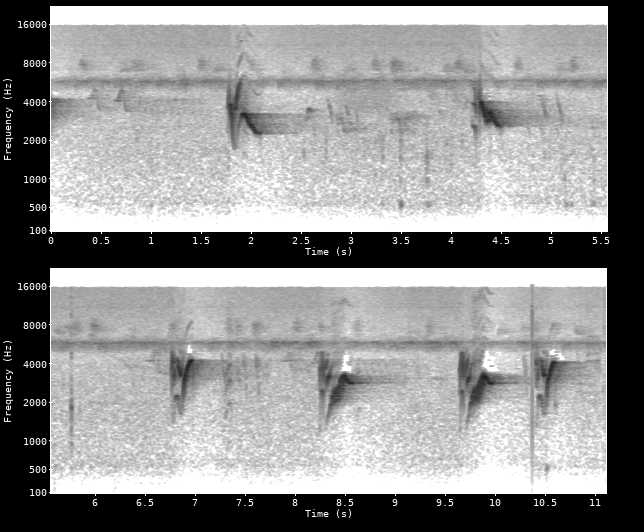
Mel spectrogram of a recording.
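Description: Plumbeous vireo singing short, slurred phrases that drop in pitch, about six phrases spaced one to three seconds apart, over a steady high insect hum.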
